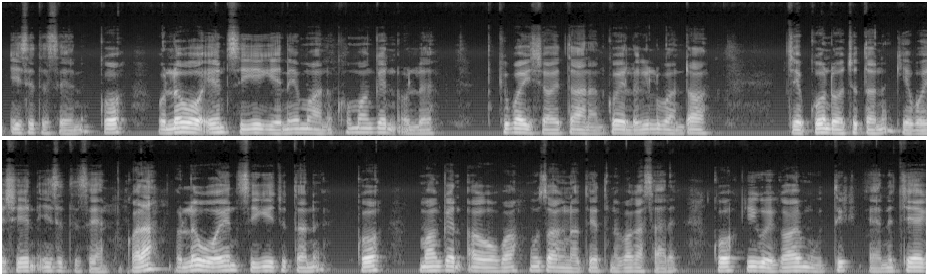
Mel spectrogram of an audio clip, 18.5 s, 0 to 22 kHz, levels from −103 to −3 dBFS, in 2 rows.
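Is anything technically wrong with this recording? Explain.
Yes. A mains buzz runs through the whole speech clip, from start to finish, sitting about 30 dB below the speech. Switching spikes, from something like a dimmer or rectifier or through a missing shield, fire twice in each 50 Hz cycle, so the interference repeats at 100 Hz and carries harmonics of 50 Hz up into the several-kilohertz range. That spread of upper harmonics is what separates it from plain mains hum, which is a smooth, low tone: this is a steady, raspy buzz.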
